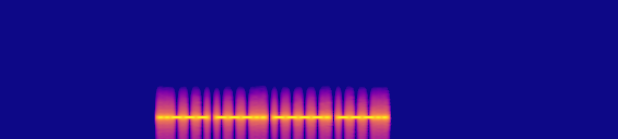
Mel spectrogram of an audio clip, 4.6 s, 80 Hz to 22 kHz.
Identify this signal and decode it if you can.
Morse code, heard as a keyed tone, about 50 wpm, 700 Hz. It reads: 2898
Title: Numbers - 4-Digit 50wpm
